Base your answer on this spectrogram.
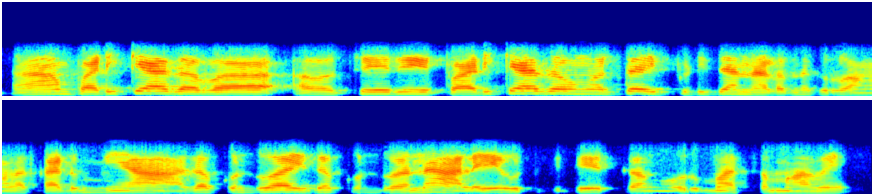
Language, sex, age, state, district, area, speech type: Tamil, female, 45-60, Tamil Nadu, Madurai, rural, conversation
